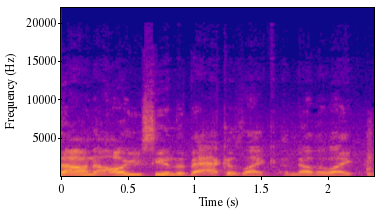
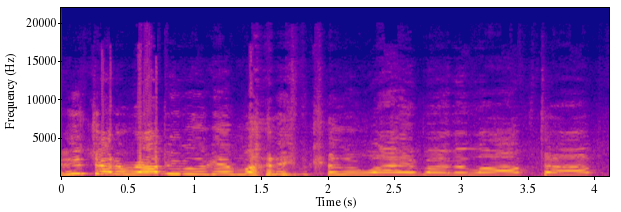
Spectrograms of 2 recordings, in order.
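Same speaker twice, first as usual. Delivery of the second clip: high, loud panicked babbling; begging for my life; 9 dB louder, slower than usual. Acted. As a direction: gabble excuses in a panic. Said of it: "starts pleading for his life".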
